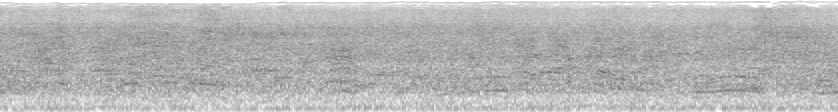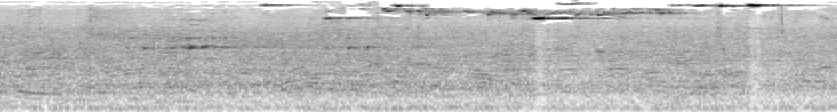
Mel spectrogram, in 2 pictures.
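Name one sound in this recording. Motorcycle engines idle with a low rumble.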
